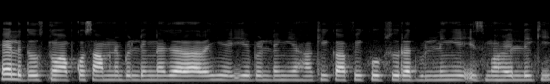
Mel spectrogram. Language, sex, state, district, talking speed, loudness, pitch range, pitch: Hindi, female, Bihar, Purnia, 215 wpm, -18 LUFS, 205-210 Hz, 205 Hz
